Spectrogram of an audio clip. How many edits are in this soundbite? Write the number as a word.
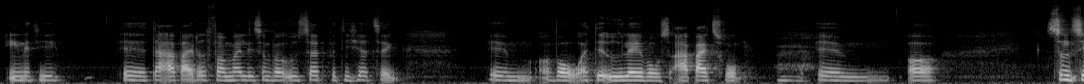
zero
